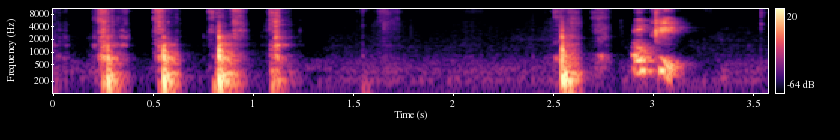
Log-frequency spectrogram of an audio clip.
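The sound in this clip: A knife chops cilantro for rice in four quick, sharp strikes at an even pace. After a pause of over a second, a few more chops follow.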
